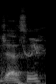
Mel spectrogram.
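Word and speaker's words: Djesse: Jesse with a D in front of it. – The D is silent. – Hillbilly. Yeah, this is just Jesse.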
